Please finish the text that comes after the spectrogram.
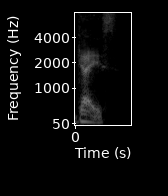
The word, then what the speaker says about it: Geist: I need to pump the brakes, but I'm like, Always pronounce it Geist. Thank you. Lawson, I pre-ordered out on Strange, but still haven't received it. Where do you pre-order them from? Geist rhymes with nice.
